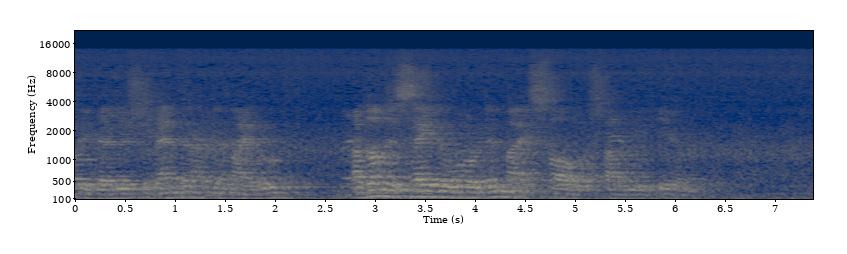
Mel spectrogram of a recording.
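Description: A man chants slowly through a microphone in a large echoing hall.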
